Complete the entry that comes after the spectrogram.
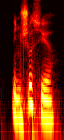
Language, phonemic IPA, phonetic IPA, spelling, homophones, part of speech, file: French, /ʃo.syʁ/, [ʃo.syɾ], chaussure, chaussures, noun, Fr-chaussure.ogg
- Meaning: 1. shoe 2. the shoe industry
